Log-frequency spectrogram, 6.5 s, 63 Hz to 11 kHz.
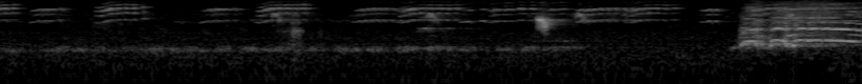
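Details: Birds at early morning in mid-April 2012 (Taiwan source): bright, high chirps and thin twitters tumble over one another at a quick, uneven pace over a steady low hum, closed by a harsh rushing burst.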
